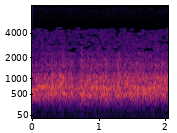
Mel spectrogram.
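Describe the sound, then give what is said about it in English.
A night train to Boston rumbles on in motion, a continuous dense mid-range roar without distinct clanks or other separate events. “you're walking toward the door of your compartment on a night train to Boston.”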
